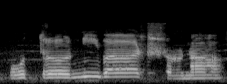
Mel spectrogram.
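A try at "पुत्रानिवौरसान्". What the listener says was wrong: নিবৌ, নিবৌ, নিবা নয়, ঔকার আছে, নিবৌ রসান, রসান, না বড় সানো নয়, নিবৌ রসান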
